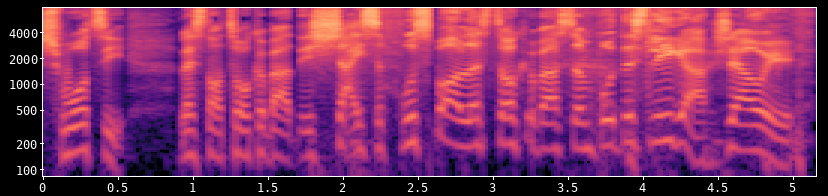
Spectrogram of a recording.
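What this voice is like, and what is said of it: Put-on German accent. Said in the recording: “Oh, German accent.”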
